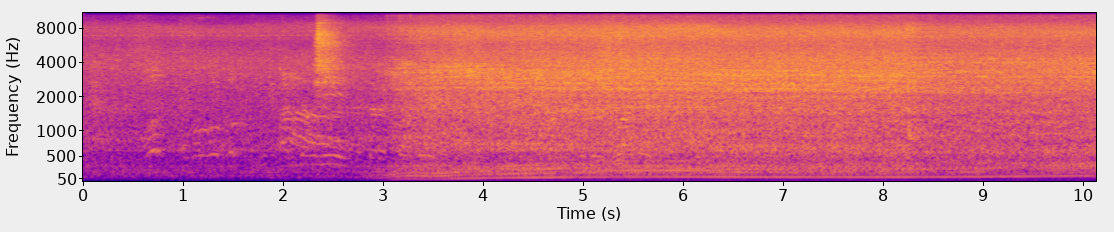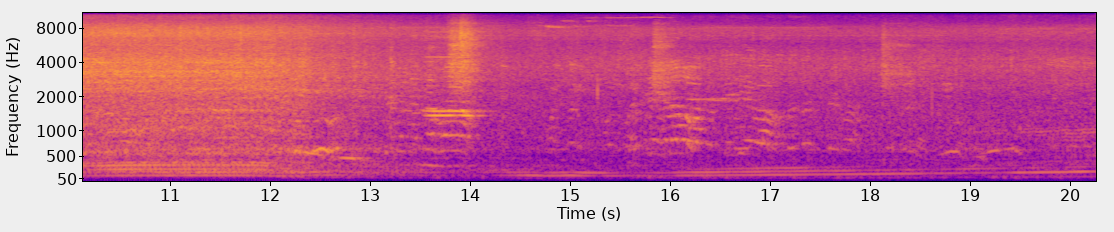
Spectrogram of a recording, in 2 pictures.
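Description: Heavy truck's diesel engine working hard under load on a steep climb: its low note comes in about three seconds in and climbs slowly as the revs rise, with a loud rushing noise over it until about twelve seconds in. In the second half the engine keeps labouring with the revs rising again, with a few short sharp hisses or clicks.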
